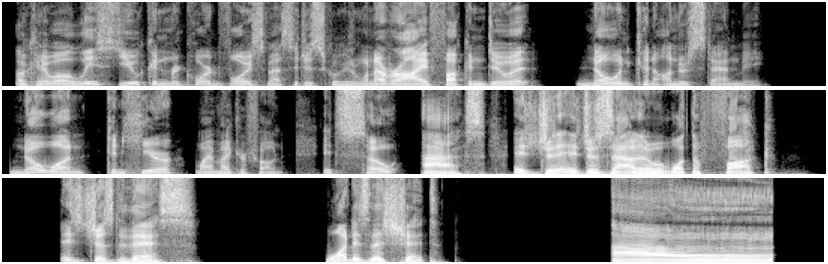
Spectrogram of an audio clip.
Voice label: voice message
